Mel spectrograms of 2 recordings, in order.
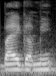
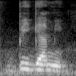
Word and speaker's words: bigamy: The first is that you might have been mispronouncing this word as bigamy. It's not bigamy, it's bigamy.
